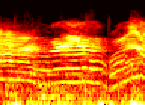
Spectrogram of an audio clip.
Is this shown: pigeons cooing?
no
